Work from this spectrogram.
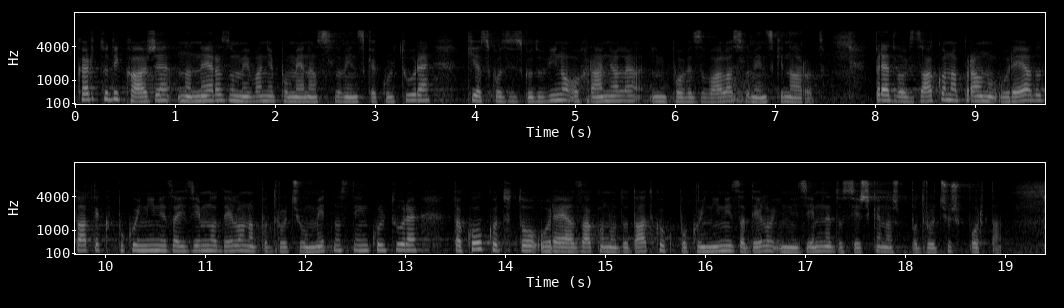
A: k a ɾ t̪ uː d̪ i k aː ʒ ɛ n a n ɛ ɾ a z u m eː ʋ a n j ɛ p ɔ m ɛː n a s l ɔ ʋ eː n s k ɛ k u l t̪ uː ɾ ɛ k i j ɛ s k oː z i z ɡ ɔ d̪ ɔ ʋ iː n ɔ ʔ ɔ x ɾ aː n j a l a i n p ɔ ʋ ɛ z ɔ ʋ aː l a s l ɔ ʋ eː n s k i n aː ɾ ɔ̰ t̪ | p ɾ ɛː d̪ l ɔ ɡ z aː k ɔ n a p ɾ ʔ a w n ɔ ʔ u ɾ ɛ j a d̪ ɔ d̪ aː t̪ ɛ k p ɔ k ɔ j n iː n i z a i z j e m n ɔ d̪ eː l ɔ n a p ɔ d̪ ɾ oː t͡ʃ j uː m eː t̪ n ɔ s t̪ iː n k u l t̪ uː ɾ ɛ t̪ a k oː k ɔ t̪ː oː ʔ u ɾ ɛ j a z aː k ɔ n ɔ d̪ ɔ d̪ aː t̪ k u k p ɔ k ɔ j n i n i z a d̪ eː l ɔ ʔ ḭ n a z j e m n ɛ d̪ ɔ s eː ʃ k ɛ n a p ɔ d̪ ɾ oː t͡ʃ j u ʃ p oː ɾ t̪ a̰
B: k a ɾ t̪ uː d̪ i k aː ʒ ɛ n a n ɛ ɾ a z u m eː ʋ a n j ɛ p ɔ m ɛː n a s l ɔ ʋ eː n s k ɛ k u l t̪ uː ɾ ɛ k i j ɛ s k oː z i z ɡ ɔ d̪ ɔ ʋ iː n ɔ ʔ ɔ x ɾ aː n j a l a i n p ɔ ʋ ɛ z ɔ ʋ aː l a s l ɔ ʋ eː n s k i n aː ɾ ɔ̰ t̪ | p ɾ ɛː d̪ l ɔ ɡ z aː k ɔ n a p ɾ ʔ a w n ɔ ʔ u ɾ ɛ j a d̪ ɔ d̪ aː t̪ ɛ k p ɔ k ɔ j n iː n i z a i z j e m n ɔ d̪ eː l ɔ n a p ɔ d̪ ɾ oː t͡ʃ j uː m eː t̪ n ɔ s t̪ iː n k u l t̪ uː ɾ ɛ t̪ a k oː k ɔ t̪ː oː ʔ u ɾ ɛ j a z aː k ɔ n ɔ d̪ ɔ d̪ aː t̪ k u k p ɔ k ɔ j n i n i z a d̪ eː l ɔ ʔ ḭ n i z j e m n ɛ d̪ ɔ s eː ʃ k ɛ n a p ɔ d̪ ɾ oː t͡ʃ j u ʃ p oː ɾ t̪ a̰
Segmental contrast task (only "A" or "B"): B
